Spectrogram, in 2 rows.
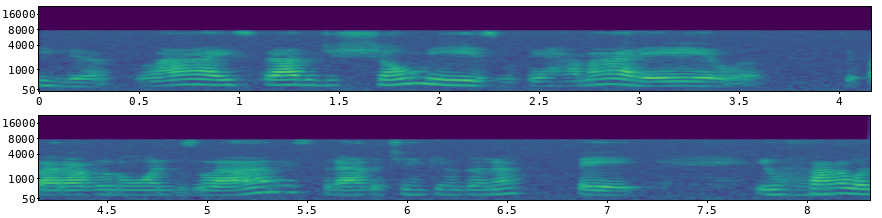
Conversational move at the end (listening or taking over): listening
